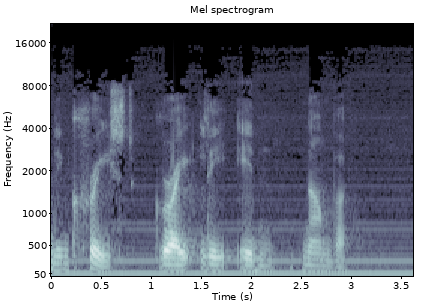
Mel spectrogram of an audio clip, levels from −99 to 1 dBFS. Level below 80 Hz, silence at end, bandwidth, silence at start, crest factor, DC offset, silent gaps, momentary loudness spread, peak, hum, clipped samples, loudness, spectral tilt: -34 dBFS; 0 s; 14.5 kHz; 0 s; 20 dB; under 0.1%; none; 20 LU; 0 dBFS; none; under 0.1%; -20 LUFS; -5 dB/octave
